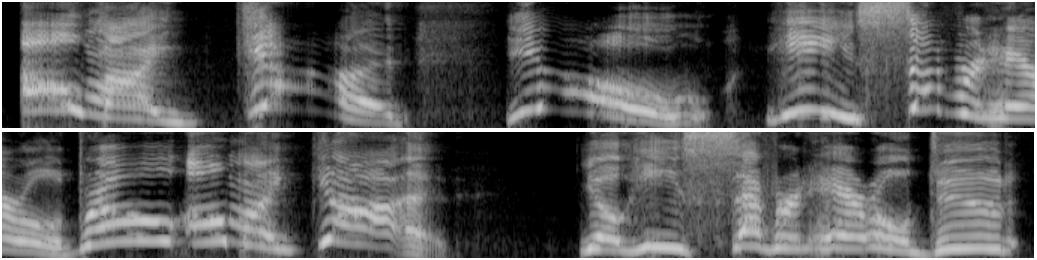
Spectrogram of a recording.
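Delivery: real high-pitched scream of shock. Real, not acted. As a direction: scream it out, shocked and near tears. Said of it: "I'm not, I'm not screaming this".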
